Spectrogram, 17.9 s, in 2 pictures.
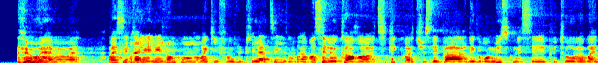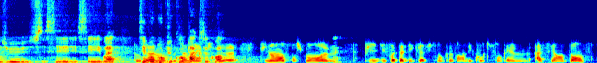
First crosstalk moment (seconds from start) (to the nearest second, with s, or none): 11 s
